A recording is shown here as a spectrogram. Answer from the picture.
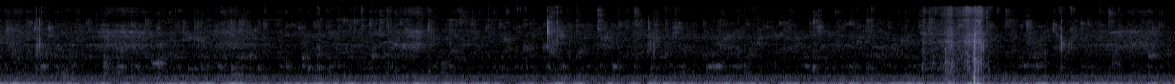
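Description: Wet chewing and mouth sounds of a person eating a soft, microwave-warmed honey bun, over a steady low hum. There is a sharp click about four seconds in and a louder short click a little after seven seconds.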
